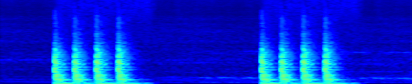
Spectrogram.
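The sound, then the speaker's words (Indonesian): Two quick sets of four firm knocks on a wooden door, separated by a brief pause, loud with no voices. “tak lama setelah itu muncul lagi suara ketukan pintu.”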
